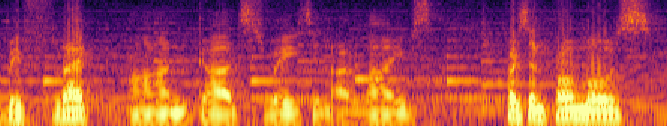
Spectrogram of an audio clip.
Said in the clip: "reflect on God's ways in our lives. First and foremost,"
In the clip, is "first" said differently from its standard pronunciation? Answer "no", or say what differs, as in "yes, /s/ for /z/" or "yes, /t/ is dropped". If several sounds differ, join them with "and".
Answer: yes, /t/ is dropped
